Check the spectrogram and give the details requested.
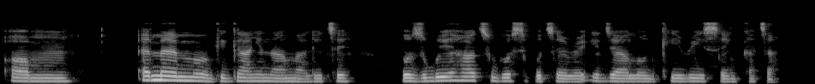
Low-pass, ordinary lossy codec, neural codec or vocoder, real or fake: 7.2 kHz; MP3, 64 kbps; none; real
